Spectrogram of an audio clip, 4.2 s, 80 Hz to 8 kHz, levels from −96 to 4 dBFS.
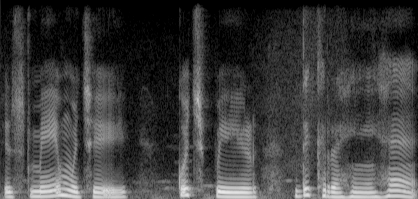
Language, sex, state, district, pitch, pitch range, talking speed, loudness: Hindi, female, Madhya Pradesh, Katni, 185 Hz, 180-205 Hz, 100 wpm, -15 LUFS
